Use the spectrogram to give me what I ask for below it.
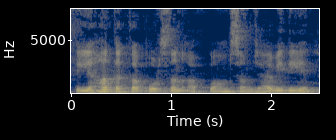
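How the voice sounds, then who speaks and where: A man's voice: mid-range voice, expressive, normal speed, creaky, mellow, echoey room. A man giving an exam-prep biology lecture. He mixes Hindi with English technical terms and keeps asking his students questions, calling them "babu". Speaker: biology teacher.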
